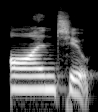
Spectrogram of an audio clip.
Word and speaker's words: onto: Notice how I pronounce onto, onto something, onto something. So it's an unstressed onto something.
